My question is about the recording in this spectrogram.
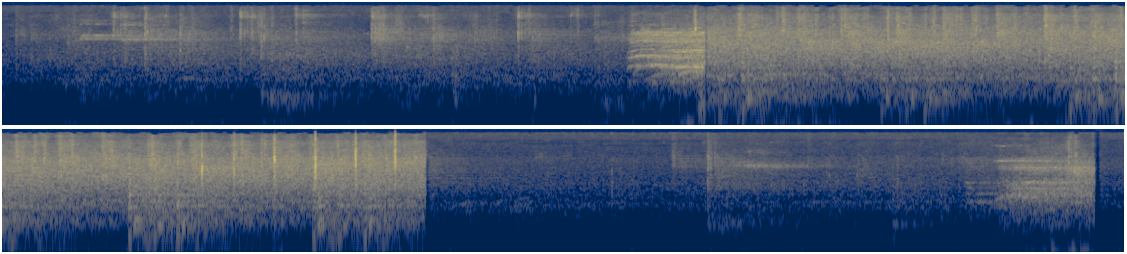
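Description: Table tennis ball knocking back and forth between bats and table in a rally. About five seconds in, the arena crowd breaks into cheering and applause that runs for about seven seconds, then stops.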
